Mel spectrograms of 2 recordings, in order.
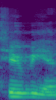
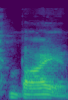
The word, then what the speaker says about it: Tubian: His handle is pronounced Tubian. It's not Tobian, right?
